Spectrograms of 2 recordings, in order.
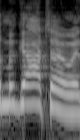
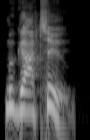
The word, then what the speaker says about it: Mugato: This creature was named Gumato in the script, but DeForest Kelly, who plays Dr. McCoy, could not pronounce the word Gumato, so it was changed to Mugato, which Kelly and William Shatner proceeded to pronounce Mugatu.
